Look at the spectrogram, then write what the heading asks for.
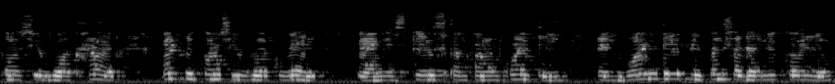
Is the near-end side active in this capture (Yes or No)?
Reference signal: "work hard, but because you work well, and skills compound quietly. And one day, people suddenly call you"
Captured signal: No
